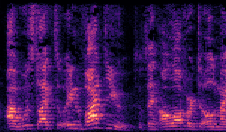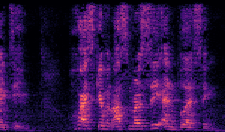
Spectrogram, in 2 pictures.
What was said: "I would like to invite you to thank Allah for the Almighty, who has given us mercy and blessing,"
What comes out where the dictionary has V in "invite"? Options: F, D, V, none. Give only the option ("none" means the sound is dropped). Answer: V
